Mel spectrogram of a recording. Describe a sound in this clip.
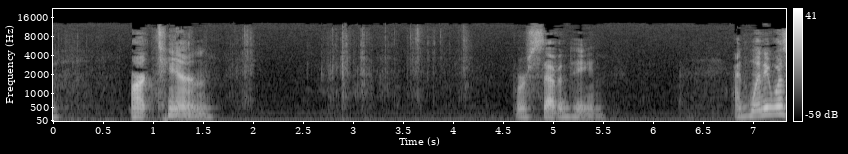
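An elderly woman speaks with emphasis into a microphone, in short bursts with pauses.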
